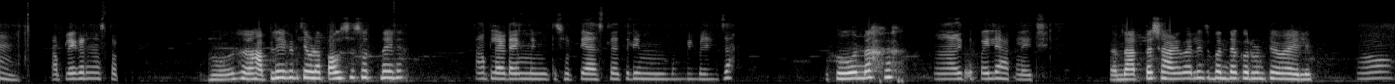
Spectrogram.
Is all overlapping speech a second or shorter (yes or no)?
yes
